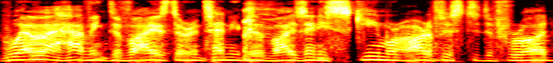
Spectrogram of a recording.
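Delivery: strong, broad, heavy Brooklyn accent. Reading a legal passage aloud for the group in Brooklyn accent. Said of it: "I will read it in my Brooklyn accent".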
